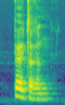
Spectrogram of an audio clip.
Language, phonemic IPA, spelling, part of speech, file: Dutch, /ˈpøː.tə.rə(n)/, peuteren, verb, Nl-peuteren.ogg
- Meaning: to fiddle with or pick at something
